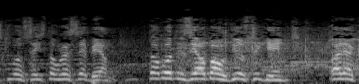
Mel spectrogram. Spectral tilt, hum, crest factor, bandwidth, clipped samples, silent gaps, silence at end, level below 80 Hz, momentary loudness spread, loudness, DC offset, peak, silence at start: -4 dB/octave; none; 18 dB; 13.5 kHz; under 0.1%; none; 0 s; -50 dBFS; 11 LU; -20 LUFS; under 0.1%; -2 dBFS; 0 s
